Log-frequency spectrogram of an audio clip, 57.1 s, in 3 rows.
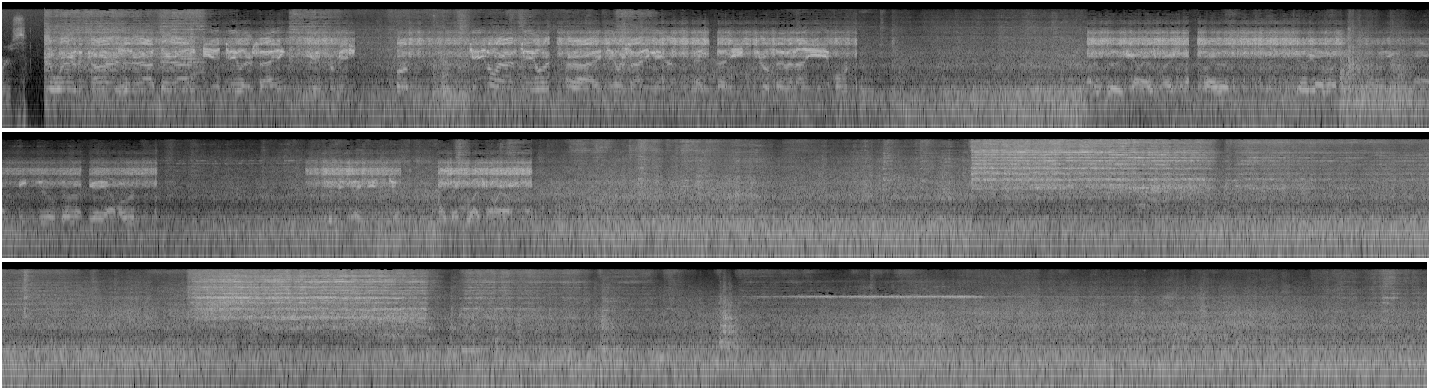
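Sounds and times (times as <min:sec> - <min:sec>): train wheels rumbling on rail: 0:00.6 - 0:57.0
wheel squeal: 0:47.9 - 0:51.4.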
